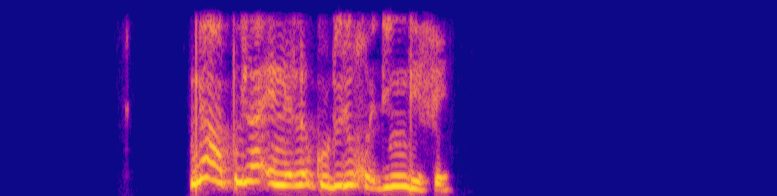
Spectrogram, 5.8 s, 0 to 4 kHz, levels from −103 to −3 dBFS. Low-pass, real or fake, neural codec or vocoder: 3.6 kHz; fake; codec, 16 kHz, 8 kbps, FreqCodec, smaller model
